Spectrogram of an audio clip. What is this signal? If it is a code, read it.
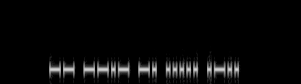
Morse code, heard as a keyed tone, about 36 wpm, 700 Hz. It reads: MQN5L
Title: Code Groups - 5 Letter:Numbers - 35wpm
